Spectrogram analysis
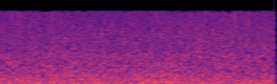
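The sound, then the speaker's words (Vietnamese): Heavy rain pours steadily as a dense, continuous, loud hiss, with no breaks and no voices. “Trận mưa này vẫn còn rất to.”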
